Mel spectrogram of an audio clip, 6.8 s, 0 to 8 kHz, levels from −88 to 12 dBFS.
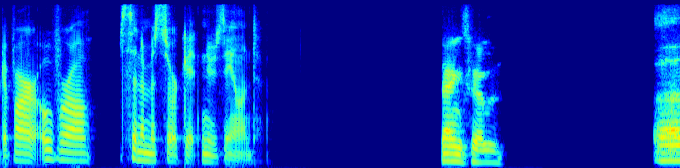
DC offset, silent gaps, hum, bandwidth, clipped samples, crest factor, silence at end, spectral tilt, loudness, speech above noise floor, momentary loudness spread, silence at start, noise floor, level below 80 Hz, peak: under 0.1%; 3.12-4.40 s, 5.46-6.52 s; none; 7.6 kHz; under 0.1%; 24 dB; 0 s; -4 dB/octave; -29 LUFS; over 63 dB; 13 LU; 0 s; under -90 dBFS; -72 dBFS; -8 dBFS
